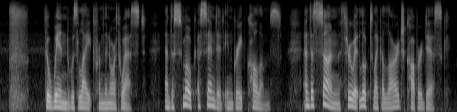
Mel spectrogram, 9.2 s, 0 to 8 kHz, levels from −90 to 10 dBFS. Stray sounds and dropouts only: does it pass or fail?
fail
